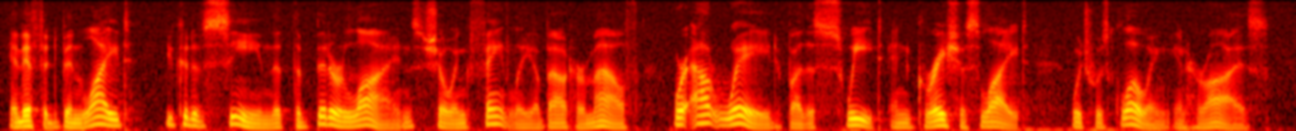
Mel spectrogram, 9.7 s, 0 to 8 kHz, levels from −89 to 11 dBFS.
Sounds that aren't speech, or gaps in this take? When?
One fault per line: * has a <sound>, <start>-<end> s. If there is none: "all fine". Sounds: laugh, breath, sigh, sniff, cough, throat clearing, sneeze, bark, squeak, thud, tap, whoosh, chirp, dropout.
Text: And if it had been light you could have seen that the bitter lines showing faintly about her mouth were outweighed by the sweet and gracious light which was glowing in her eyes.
all fine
